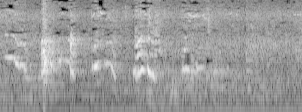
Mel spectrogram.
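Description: A run of short, high yelps or whimpers from an animal, each rising and falling in pitch, packed into the first second and a half.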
